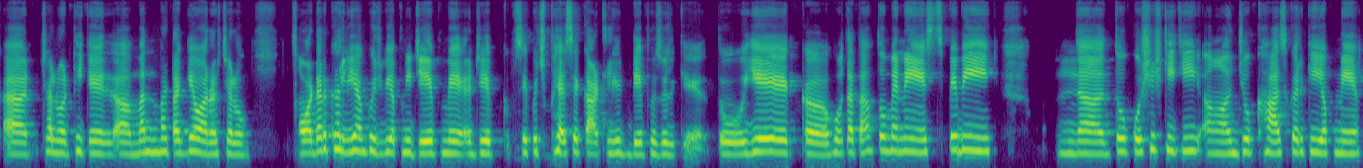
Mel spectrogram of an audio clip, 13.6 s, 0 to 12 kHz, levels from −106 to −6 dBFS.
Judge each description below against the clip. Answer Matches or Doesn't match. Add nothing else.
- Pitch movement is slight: Matches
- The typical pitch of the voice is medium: Doesn't match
